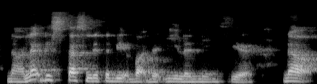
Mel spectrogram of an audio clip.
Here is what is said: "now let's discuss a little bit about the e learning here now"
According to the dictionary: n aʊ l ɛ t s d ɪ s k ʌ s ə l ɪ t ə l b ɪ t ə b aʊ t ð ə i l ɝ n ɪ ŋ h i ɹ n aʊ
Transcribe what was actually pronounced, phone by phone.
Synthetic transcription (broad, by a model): n aʊ l ɛ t d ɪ s k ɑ s ə l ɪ t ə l b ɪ t ə b aʊ t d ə i l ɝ n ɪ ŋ h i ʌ n aʊ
